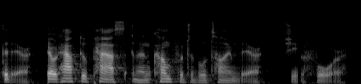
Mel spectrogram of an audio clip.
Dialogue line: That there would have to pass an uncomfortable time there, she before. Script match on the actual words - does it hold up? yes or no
yes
